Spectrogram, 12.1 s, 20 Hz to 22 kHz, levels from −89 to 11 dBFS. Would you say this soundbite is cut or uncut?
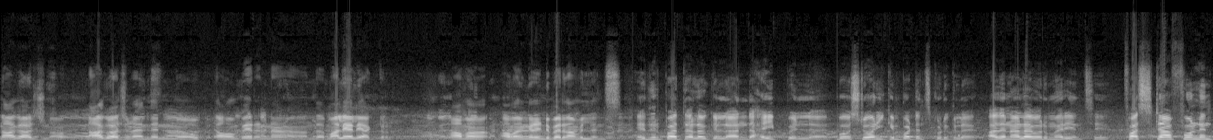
cut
